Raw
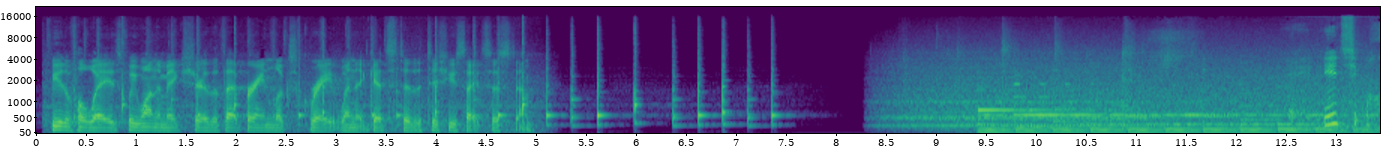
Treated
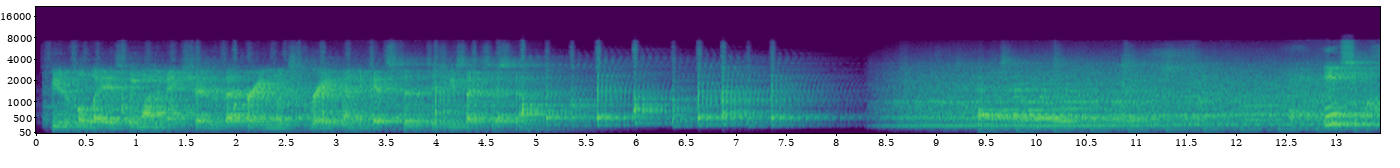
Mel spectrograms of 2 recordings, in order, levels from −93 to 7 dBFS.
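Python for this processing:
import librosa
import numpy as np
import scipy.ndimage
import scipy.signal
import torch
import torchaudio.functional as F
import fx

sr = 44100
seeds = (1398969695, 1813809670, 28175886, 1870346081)

y = fx.freq_compress(x, sr, knee_hz=2600.0, ratio=1.5)
y = fx.formant_shift(y, sr, semitones=-3)
y = fx.bandpass_edges(y, sr, low_hz=500.0, high_hz=5200.0)
y = fx.rev_spring(y, sr, rt60_s=1.9, pass_ms=(38, 43), chirp_ms=35, drr_db=0.0)
y = y * librosa.db_to_amplitude(4.0)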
